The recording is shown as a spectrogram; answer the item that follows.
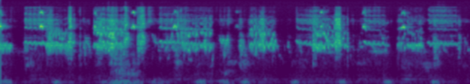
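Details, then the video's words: Pet budgie giving chattering chirps: quick clusters of high, squeaky tweets, roughly one burst per second, accompanied by light low thumps in between. "Budgie Chirping Sounds"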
